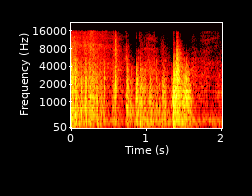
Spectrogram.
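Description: A large folded paper installation guide rustling and crackling as it is lifted out of its box and unfolded, in several bursts with one sharp crackle about one and a half seconds in.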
